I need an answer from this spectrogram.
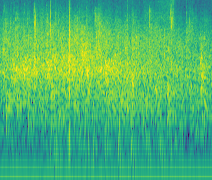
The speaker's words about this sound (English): All right, before they do anything, they need some applause for courage to get up here.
